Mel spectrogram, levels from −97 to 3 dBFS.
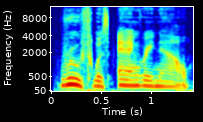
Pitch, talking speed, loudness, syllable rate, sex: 175 Hz, 170 wpm, -17 LUFS, 4.2 syllables/s, female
